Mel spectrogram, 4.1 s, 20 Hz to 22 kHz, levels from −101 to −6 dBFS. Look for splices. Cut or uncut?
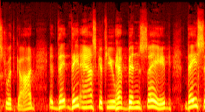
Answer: cut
